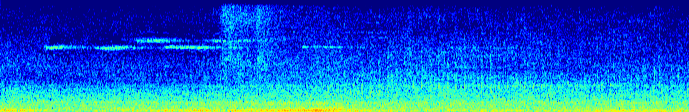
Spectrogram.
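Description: A shuttle bus rumbles past on Yonge Street in Toronto, its engine drone steady and fairly close, with a brief air hiss partway through over steady street traffic.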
